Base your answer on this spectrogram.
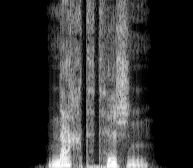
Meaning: dative plural of Nachttisch
- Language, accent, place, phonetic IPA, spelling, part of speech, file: German, Germany, Berlin, [ˈnaxtˌtɪʃn̩], Nachttischen, noun, De-Nachttischen.ogg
